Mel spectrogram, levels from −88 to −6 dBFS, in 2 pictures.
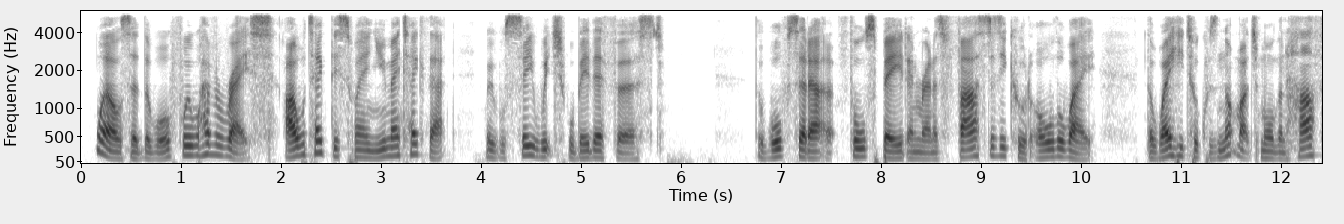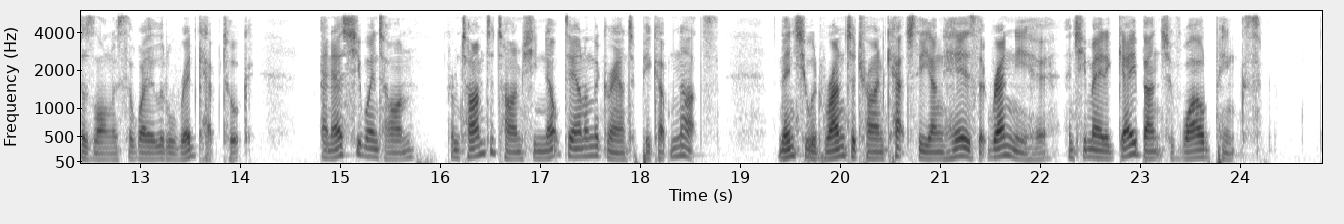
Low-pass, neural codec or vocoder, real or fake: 5.4 kHz; none; real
